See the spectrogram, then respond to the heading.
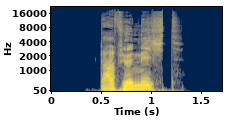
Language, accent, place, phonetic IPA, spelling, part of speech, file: German, Germany, Berlin, [ˈdaːfyɐ nɪçt], dafür nicht, phrase, De-dafür nicht.ogg
- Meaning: don't mention it, you're welcome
